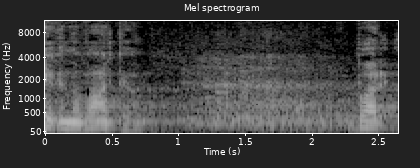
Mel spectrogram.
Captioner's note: laughter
